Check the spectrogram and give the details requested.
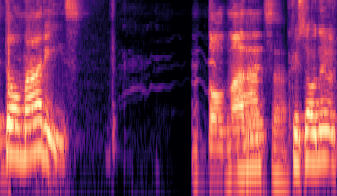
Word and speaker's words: Dolmades: It's Dolmades. I'm even confused how I say The it. D, don't the know. D in Greek is pronounced like a TH.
